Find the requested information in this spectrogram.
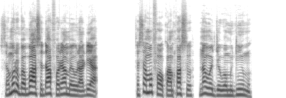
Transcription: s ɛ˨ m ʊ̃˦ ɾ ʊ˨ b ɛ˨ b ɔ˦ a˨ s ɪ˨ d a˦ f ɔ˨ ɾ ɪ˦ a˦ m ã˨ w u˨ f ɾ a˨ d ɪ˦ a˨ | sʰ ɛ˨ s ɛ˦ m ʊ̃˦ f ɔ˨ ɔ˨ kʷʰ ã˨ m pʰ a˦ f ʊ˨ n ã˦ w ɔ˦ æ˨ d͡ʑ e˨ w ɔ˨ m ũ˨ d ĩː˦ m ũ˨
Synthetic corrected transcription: s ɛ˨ m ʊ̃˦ ɾ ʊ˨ b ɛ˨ b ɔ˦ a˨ s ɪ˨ d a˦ f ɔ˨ ɾ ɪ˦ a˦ m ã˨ w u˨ ɾ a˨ d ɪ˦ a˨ | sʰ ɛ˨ s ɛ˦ m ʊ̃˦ f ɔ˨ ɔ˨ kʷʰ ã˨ m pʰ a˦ s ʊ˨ n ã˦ w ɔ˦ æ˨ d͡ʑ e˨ w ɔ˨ m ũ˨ d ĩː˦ m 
